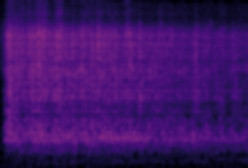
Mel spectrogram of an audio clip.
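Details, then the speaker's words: eXmark lawnmower, three or four years old, drive belt removed: a hand-spun pulley gives a dry, gritty rasp fading as it coasts down, a worn-out bearing, not the suspected PTO clutch. "it's shot so that's my noise problem which really is kind of a good thing for me"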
